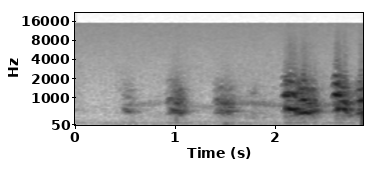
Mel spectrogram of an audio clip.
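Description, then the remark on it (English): A dog barks and yaps, five short, sharp bursts that grow louder and quicker toward the end, over a faint low hum, with no one talking. “Shut up, you yapper, no good hound.”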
